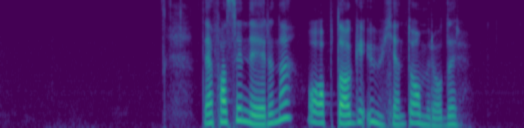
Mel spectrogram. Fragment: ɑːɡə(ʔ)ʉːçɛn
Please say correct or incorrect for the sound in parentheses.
correct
